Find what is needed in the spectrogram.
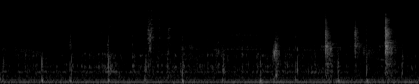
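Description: Faint footsteps on a tarmac path, about two or three light ticks a second, over a steady low hum.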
